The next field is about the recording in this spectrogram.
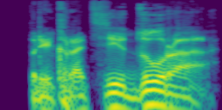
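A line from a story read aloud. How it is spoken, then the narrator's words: Harsh bark. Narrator (Russian): снова рявкнул, вкладывая в голос всю возможную резкость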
